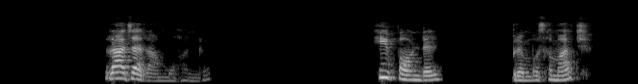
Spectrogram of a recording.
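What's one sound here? A young woman speaks calmly into a microphone, in short phrases with pauses.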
